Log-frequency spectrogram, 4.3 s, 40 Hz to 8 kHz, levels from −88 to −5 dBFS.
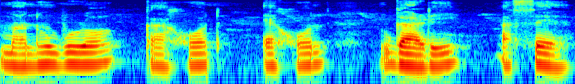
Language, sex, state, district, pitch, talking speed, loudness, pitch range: Assamese, male, Assam, Sonitpur, 140 Hz, 70 wpm, -22 LUFS, 135-145 Hz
